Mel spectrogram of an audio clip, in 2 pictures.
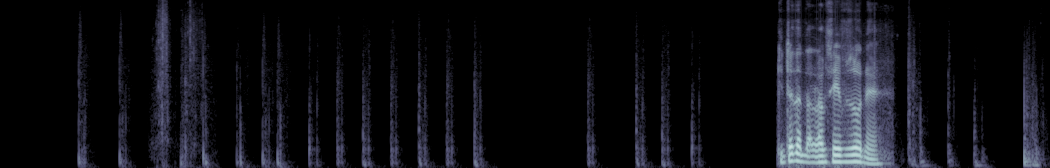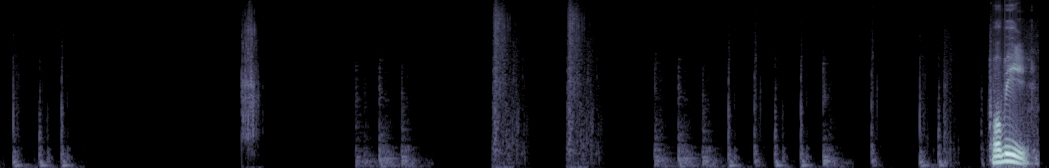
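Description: Footsteps tap softly on hard ground.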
